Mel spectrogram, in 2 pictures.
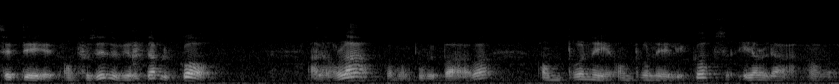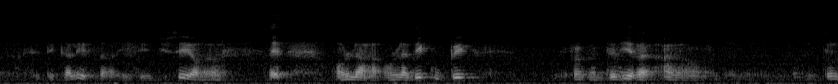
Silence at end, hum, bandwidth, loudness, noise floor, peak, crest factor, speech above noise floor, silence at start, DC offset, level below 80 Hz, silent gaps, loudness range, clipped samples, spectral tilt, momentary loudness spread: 0 s; none; over 20 kHz; -38 LUFS; -58 dBFS; -16 dBFS; 22 dB; 21 dB; 0 s; under 0.1%; -64 dBFS; none; 5 LU; under 0.1%; -4.5 dB/octave; 22 LU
